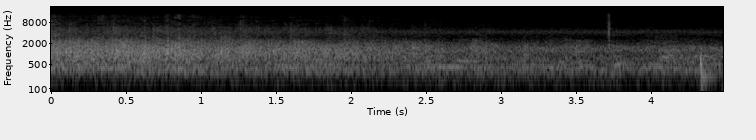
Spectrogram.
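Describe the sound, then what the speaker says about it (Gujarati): Steady applause from a rally crowd greeting a party official, a dense, even patter of clapping at moderate distance that holds for several seconds and slowly eases off. "જોરદાર તાળીઓથી ગોપાલ રાયજીને વધાવીએ."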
